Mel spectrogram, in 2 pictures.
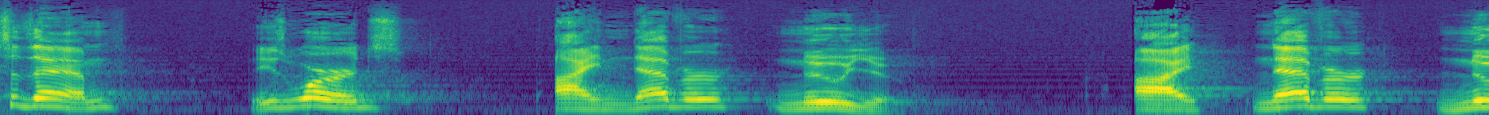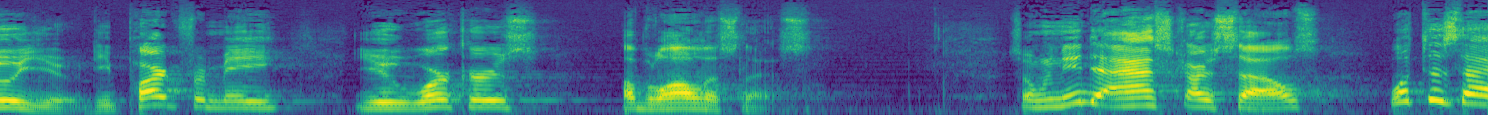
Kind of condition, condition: setting, large echoing room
